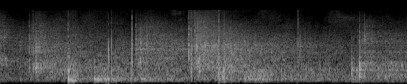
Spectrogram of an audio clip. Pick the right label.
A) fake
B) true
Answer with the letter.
B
